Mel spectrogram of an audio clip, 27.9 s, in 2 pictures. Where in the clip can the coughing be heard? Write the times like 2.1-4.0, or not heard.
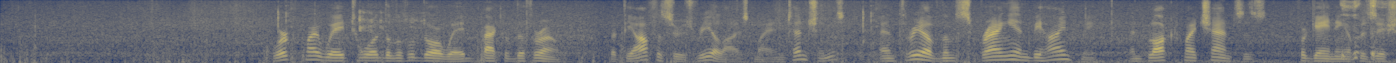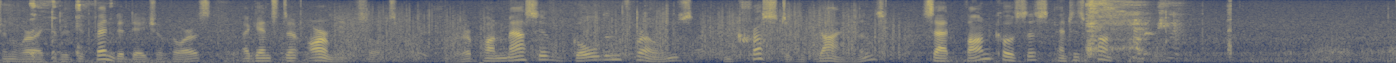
3.5-4.3, 13.4-15.1, 24.8-26.3.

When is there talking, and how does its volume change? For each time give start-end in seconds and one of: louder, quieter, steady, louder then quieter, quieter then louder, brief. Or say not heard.
2.7-25.1 steady.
